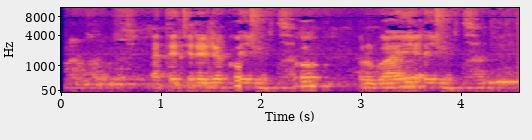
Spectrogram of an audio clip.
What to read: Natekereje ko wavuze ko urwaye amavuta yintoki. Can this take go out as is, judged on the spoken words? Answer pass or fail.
fail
